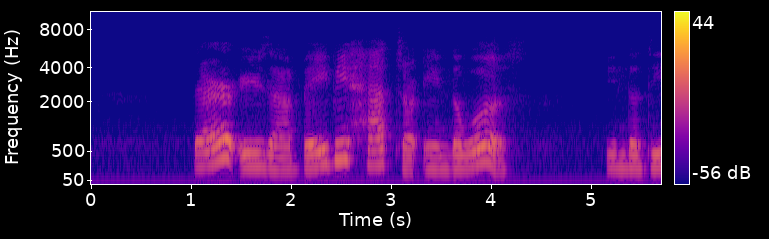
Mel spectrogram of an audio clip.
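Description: A young girl reads aloud close by in a high, clear voice.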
